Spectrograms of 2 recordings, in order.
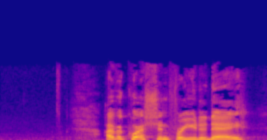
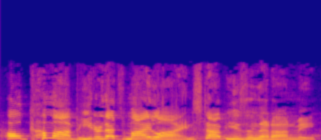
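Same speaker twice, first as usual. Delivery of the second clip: playful outburst that settles by the end; laughing protest; 5 semitones higher than usual. Retold or imitated. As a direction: laugh while protesting to a friend. Pastor retells protesting to friend Peter.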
